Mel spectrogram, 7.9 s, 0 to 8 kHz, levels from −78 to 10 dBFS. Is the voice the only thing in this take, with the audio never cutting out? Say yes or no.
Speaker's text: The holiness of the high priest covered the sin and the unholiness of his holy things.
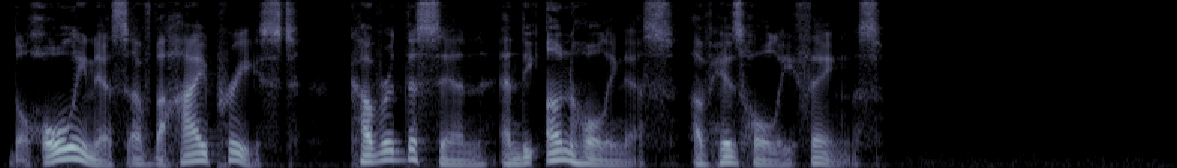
yes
